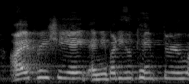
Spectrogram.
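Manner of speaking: ordinary talk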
